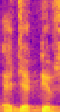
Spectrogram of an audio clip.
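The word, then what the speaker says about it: adjectives: के अल्फाज हैं वो एडजेक्टिव्स कहलाते हैं। ये लफ्ज़ है एडजेक्टिव्स, एडजेक्टिव्स, और इसको एडजेक्टिव भी बाज़ लोग पढ़ते हैं। बहरहाल आम तौर पे डी इसका साइलेंट ही पढ़ा जाता है, एडजेक्टिव्स।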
